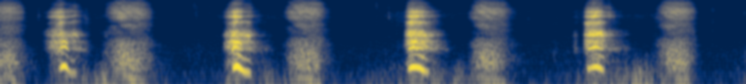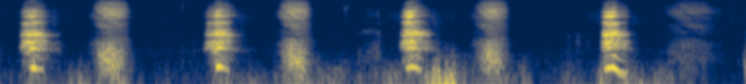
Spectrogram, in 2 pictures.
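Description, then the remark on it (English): A series of forceful, breathy "ha" exhalations during a wood chopper exercise, done with feet wide and arms taken overhead on the inhale, repeats in a steady rhythm, each a sharp burst of breath with a quick inhale between, fairly loud with no talking. “You're going to inhale, take your arms overhead. Exhale with the ha sound. This is wood chopper.”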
